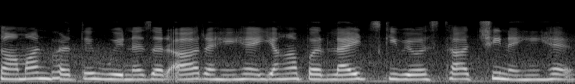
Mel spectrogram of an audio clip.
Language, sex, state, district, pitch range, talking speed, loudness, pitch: Hindi, female, Uttar Pradesh, Deoria, 225-250 Hz, 155 wpm, -17 LUFS, 235 Hz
